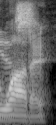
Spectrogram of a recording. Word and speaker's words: Iwata: online about history of Nintendo and help me pronounce it's it's iwata satoru iwata yeah yes the president who passed away he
